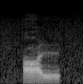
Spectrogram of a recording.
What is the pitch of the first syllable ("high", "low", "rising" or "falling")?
low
